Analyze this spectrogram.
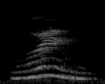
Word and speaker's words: wring: And how is ring spelled? What's at the beginning? W-R. It has a silent letter.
